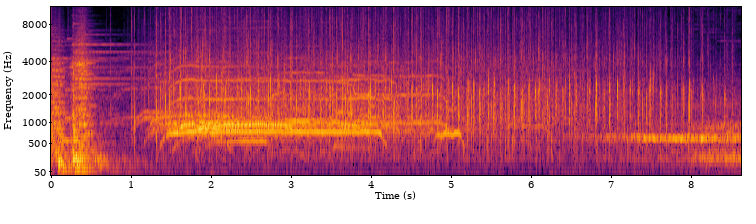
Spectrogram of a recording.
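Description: A marching band's brass and percussion cut off a loud chord about half a second in. The stadium crowd then cheers and applauds; the cheering dies down after about four seconds while the clapping goes on. A soft held tone comes in near the end.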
